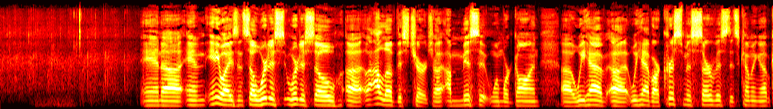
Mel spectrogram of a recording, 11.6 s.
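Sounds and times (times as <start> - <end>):
church audience applause: 0.0 - 2.1
speech: 2.1 - 11.5.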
